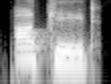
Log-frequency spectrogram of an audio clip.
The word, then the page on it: arcade: Indian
